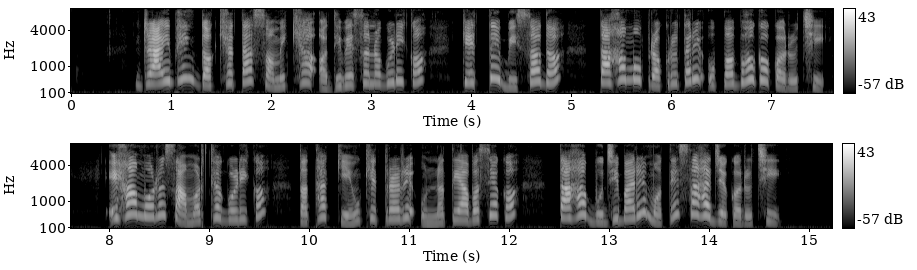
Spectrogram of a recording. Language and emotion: Odia, happy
